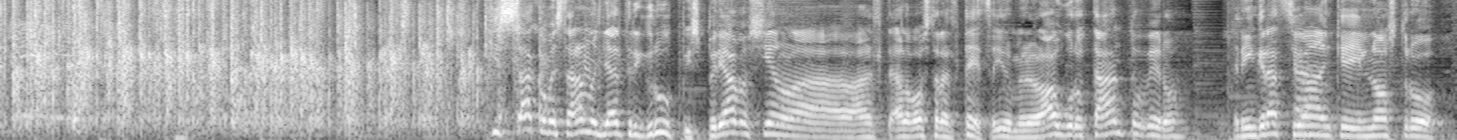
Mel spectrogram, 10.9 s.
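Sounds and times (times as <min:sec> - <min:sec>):
small round of applause: 0:00.0 - 0:04.5
speech: 0:03.7 - 0:10.9.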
